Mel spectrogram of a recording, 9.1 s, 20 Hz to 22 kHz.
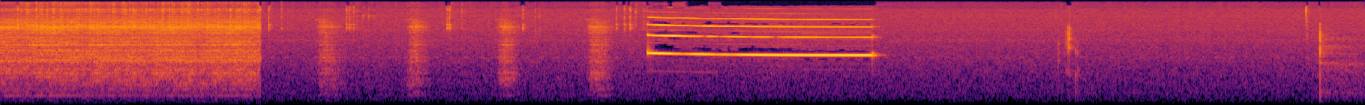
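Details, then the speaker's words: Lyman Gen 6 powder dispenser completion buzzer after hot glue was placed on top of it: steady high-pitched beep of about 1.5 seconds, only slightly quieter and still piercingly loud. "The big deal is the buzzer when it's finished dropping a charge. Let's see how loud that is."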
